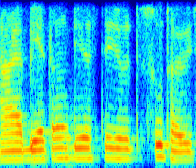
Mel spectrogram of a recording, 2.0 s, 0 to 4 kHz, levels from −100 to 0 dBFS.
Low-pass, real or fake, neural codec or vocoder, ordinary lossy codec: 3.6 kHz; real; none; Opus, 16 kbps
